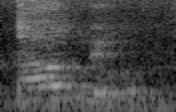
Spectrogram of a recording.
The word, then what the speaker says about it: culpable: Culpable, deserving blame. Culpable, deserving. This can be pronounced like this, culpable.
